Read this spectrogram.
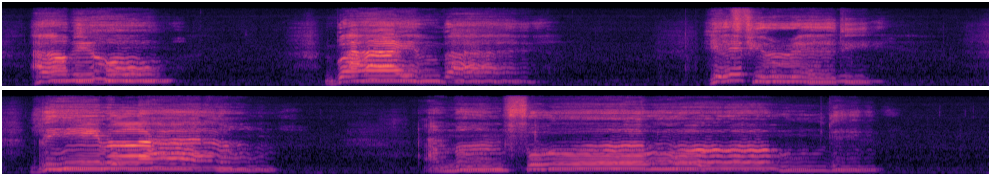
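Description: A woman sings in phrases with pauses, close to a microphone.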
